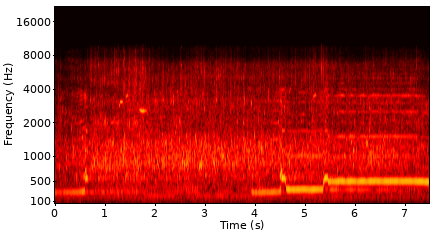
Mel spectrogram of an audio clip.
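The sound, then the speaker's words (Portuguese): A steady, continuous wash of gently flowing river water runs throughout at moderate volume, with soft sustained musical tones holding and shifting pitch over it. “Sinta essas energias mantendo seu corpo em segurança na superfície, enquanto a água do rio vai gentilmente te conduzindo.”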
